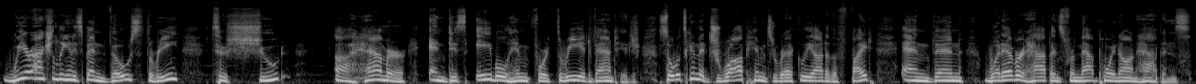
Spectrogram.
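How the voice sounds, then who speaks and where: A game master running a solo tabletop roleplay, thinking aloud and narrating in a sweary, excitable way. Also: medium pitch, normal speed, no echo.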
